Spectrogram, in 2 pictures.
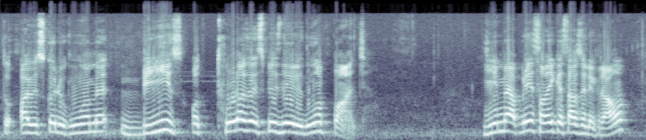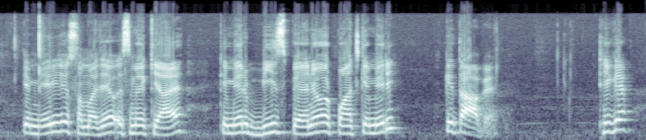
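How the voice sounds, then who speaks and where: A man teaching a maths lesson at a board, slowly explaining and repeating, asking questions and answering them himself. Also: high voice, dark tone. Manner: slow, repetitive explaining.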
